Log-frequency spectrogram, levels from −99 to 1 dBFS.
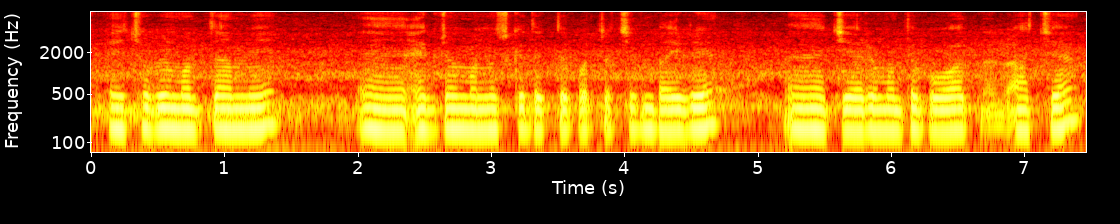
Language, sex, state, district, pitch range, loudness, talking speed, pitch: Bengali, male, Tripura, Unakoti, 150-160 Hz, -14 LUFS, 130 wpm, 155 Hz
